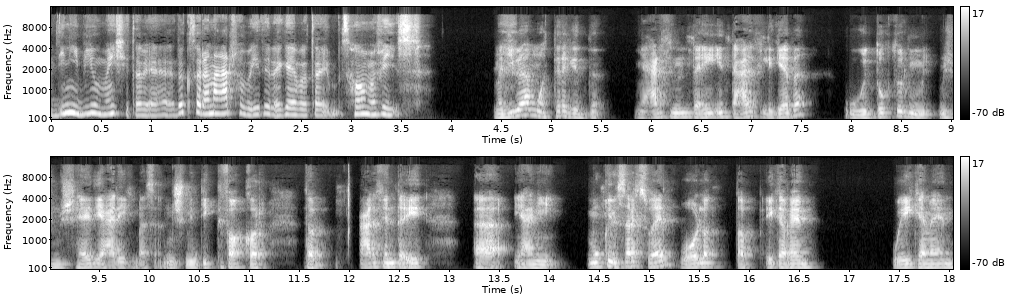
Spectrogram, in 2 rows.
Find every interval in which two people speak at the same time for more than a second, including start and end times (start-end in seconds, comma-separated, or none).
none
